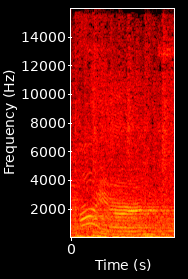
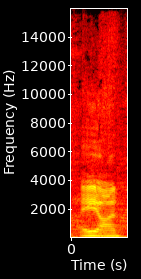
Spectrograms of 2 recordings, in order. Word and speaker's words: Aeon: Making her way to the ring from Busan, South Korea, Iron Lee. Is it Iron? Is that how you say her name? Iron? It's no, oh, Aeon.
